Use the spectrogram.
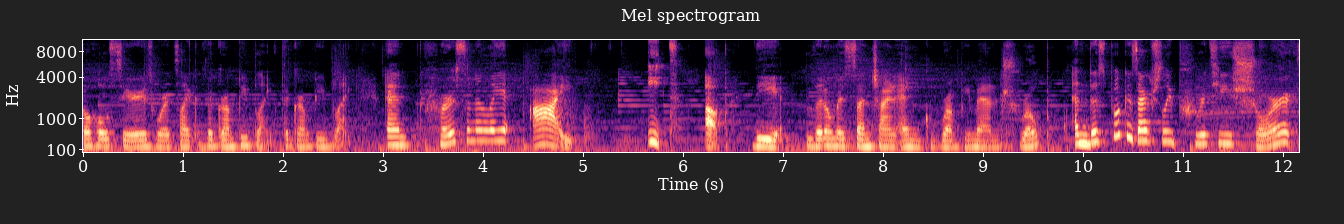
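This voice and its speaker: Lower-pitched young woman, chatty book vlogger. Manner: informal, youthful slang and asides. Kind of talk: casual chatty book review to camera. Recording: voice over clearly audible background music.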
